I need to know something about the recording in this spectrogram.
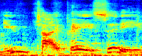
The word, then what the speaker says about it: New Taipei City: New Taipei City, not New City, Taipei.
